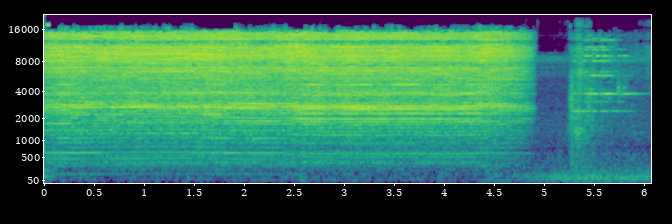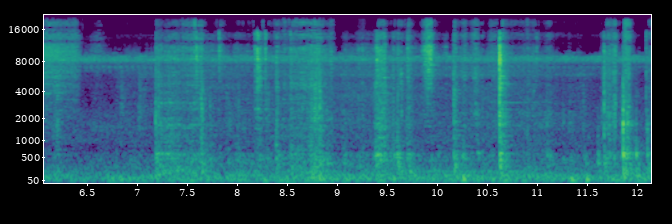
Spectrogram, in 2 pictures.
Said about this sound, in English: So I'm gonna cut it from the bottom, the angle that I need, so it'll drop it down to where I need it to be at.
